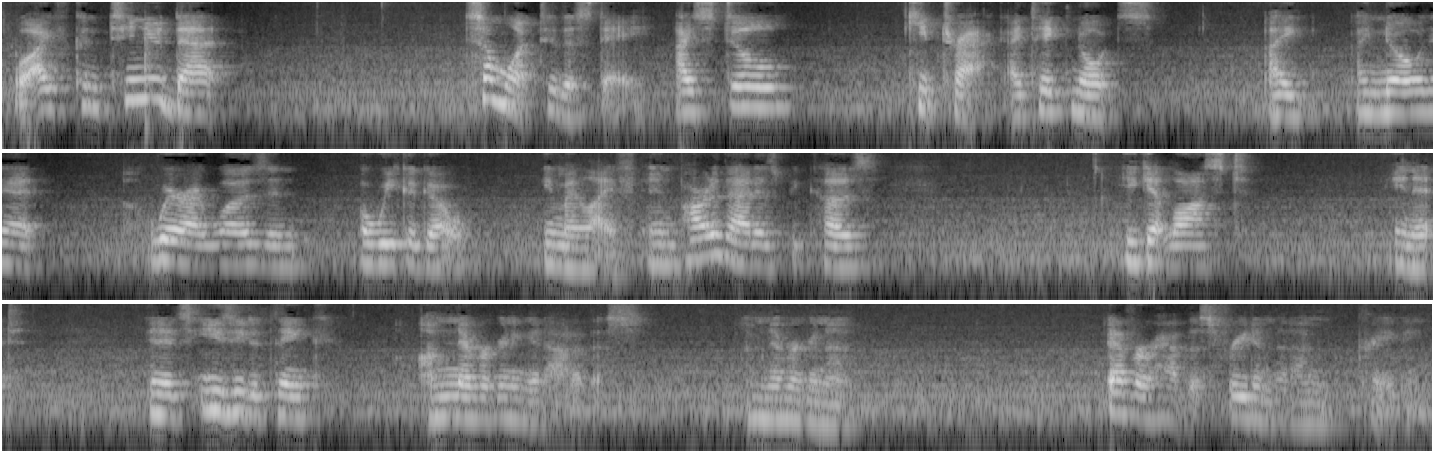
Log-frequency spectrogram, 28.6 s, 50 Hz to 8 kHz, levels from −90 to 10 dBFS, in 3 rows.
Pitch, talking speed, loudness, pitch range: 170 Hz, 135 wpm, -18 LUFS, 160-185 Hz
